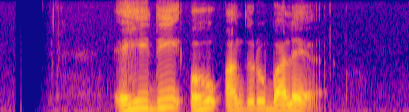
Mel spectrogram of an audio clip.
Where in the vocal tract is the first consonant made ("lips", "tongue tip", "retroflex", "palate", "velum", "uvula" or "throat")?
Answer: throat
